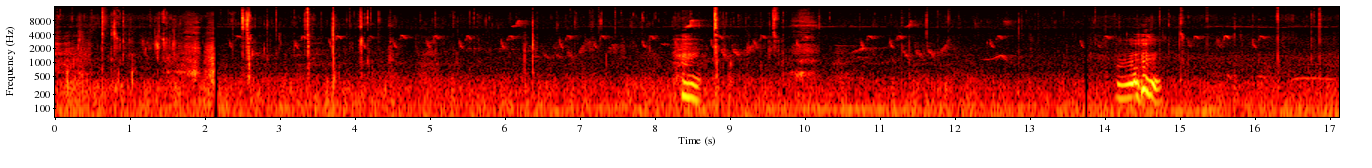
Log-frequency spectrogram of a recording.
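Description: Outdoor ambience with birds chirping faintly in the background. Twice, about halfway through and again near the end, a person gives a short falling 'wow'-like exclamation.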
